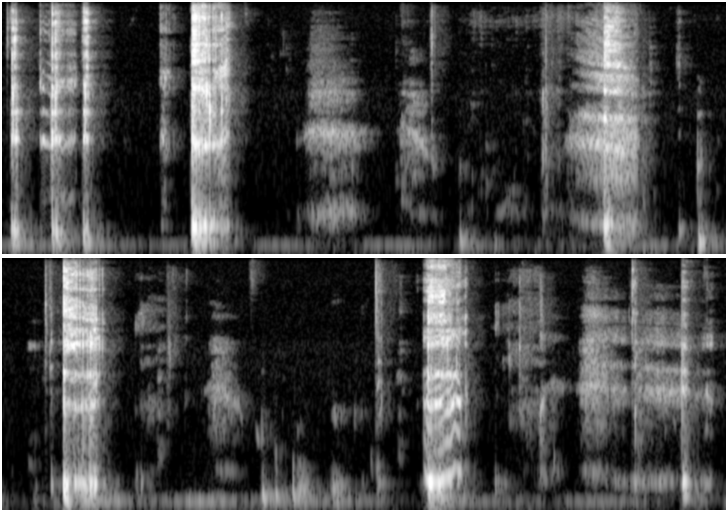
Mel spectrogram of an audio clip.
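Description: Four loud, throaty belches spaced a few seconds apart in a quiet room, with soft sounds between them.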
